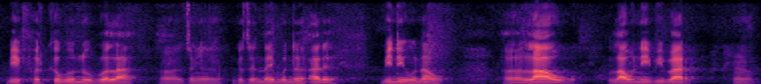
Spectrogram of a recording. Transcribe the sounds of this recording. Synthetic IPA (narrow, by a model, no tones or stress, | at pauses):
bipʰɯɾkʰɯbɯnubɯla | zɯŋɡɯzɯnːajmɯnɯʔa̰ɾɯ | biniunaw | law | lawnibibaɾ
